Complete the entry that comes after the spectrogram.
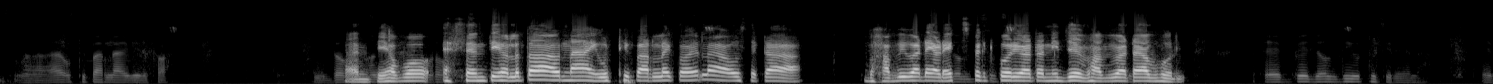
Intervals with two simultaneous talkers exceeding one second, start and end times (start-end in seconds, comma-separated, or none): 8.8-10.4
